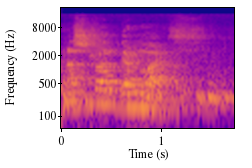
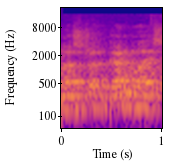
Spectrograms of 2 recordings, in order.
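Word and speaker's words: Ystradgynlais: The best pronunciation of Ystrad Gynllaeth I ever heard was "Why strangle us?"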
